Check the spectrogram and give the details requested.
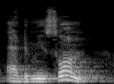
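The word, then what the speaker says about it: admission: এবার একসঙ্গে উচ্চারণ করো। অডমিশন। এডমিশন। আমরা একে ভুল করেও ডমিশন এরকম উচ্চারণ করবো না।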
